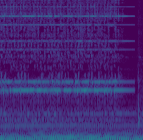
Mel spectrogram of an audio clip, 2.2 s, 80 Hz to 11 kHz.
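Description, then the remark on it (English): A telephone bell rings in an apartment at 9:20 p.m., ringing continuously with a bright metallic trill, steady and fairly loud, then cutting off abruptly near the end. “Soon after she leaves the apartment, at 9:20 p.m., the phone rings.”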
